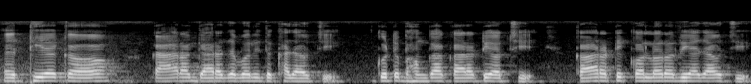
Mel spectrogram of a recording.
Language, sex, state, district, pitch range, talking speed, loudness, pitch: Odia, male, Odisha, Nuapada, 155-165 Hz, 120 wpm, -14 LUFS, 160 Hz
